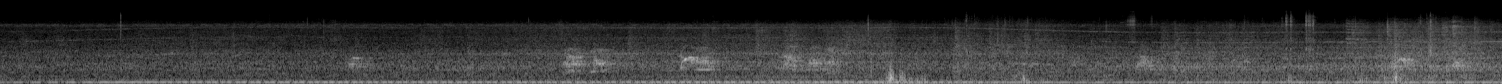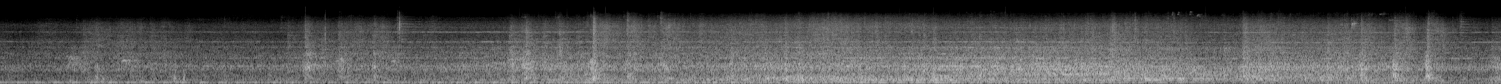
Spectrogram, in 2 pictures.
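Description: A diesel-hauled passenger train rolls through the station, over a steady low diesel engine rumble. Its wheels clack over the rail joints, more often and louder in the second half, with a thin high-pitched wheel squeal running alongside.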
